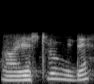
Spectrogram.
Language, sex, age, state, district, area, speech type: Kannada, female, 18-30, Karnataka, Hassan, rural, conversation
